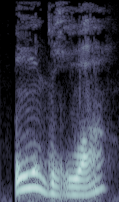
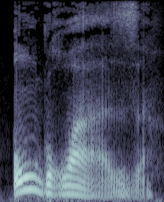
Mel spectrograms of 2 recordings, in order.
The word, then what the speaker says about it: hongrois: La Hongrie, hongrois, hongroise. Okay, hongrois, grois, hongroise. Okay, so here final S not pronounced for the masculine form, and then you pronounce it here for the feminine form.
